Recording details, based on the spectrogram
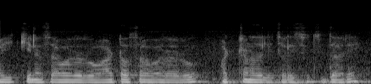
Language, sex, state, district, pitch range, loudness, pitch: Kannada, male, Karnataka, Mysore, 105-110 Hz, -27 LUFS, 105 Hz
